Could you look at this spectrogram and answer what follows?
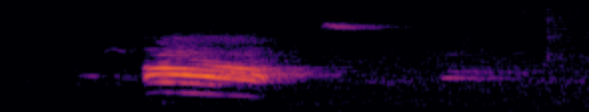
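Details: Large-billed crow giving a single harsh, nasal caw lasting about half a second, followed by faint, lower distant calls.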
